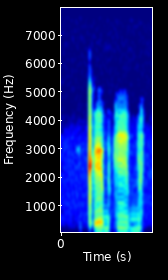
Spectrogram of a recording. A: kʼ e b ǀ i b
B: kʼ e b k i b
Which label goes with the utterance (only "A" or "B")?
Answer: B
